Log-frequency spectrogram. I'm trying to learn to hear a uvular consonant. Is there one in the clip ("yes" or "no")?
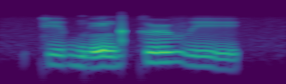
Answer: no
